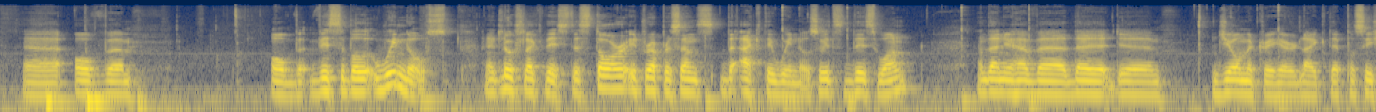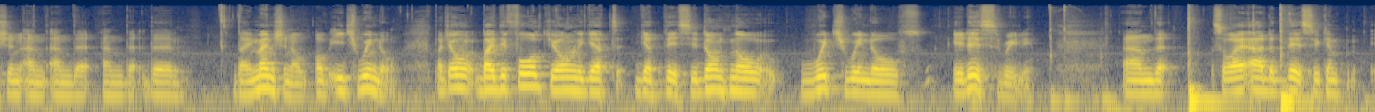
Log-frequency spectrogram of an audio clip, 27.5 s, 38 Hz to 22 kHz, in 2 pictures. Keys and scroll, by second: 1.0 ctrl+super+k.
